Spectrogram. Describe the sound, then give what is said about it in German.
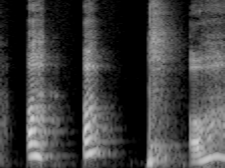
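A bottle of Sekt sparkling wine pops its cork once with a sharp, hollow burst, set among several short voiced exclamations that come before and after it. “Kann ich das jetzt poppen lassen?”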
